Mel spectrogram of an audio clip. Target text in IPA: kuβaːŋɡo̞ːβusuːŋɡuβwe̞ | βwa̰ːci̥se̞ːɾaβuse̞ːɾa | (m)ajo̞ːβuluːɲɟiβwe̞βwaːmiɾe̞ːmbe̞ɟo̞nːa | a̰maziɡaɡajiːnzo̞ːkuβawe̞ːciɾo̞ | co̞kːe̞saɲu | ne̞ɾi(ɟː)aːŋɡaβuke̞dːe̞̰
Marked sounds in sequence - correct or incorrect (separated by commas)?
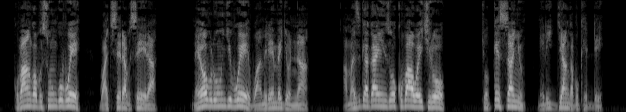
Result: incorrect, correct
